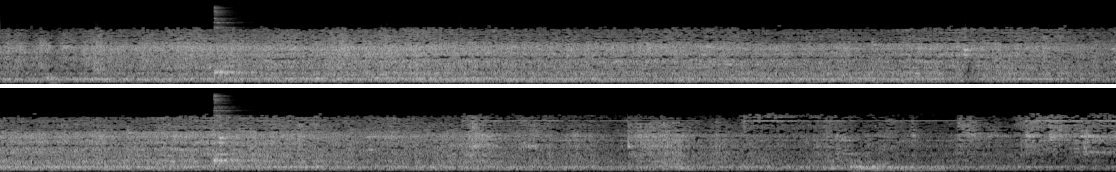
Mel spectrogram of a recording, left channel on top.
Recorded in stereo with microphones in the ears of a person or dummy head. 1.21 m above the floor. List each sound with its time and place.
2.1 s a clink: 25° right (ahead or behind), 1.8 m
